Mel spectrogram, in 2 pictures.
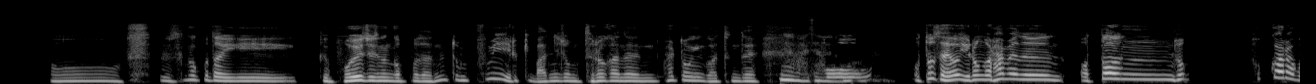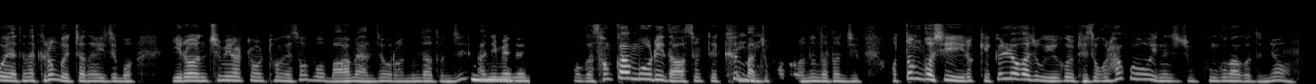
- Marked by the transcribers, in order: teeth sucking; other background noise
- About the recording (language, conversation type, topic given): Korean, podcast, 취미를 꾸준히 이어갈 수 있는 비결은 무엇인가요?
